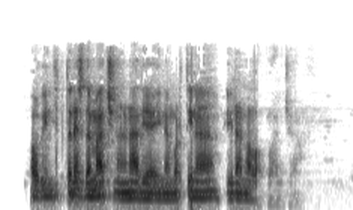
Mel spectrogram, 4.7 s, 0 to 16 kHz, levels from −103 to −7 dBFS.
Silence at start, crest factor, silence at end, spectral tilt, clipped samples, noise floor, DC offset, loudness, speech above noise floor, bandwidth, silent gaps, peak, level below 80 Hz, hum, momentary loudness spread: 0.4 s; 22 dB; 1.1 s; -5 dB/octave; under 0.1%; -80 dBFS; under 0.1%; -24 LUFS; 57 dB; 8 kHz; none; -2 dBFS; -58 dBFS; none; 9 LU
